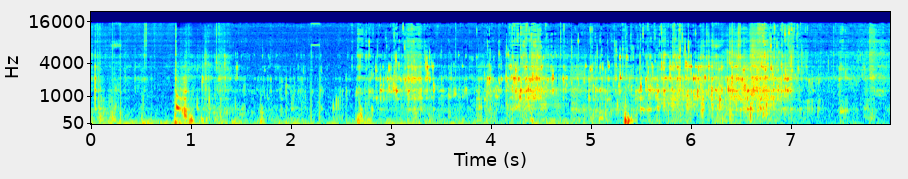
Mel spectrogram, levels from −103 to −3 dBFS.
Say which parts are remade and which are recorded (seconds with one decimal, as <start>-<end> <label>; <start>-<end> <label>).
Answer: 0.0-1.4 remade; 1.4-6.1 recorded; 6.1-6.7 remade; 6.7-8.0 recorded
